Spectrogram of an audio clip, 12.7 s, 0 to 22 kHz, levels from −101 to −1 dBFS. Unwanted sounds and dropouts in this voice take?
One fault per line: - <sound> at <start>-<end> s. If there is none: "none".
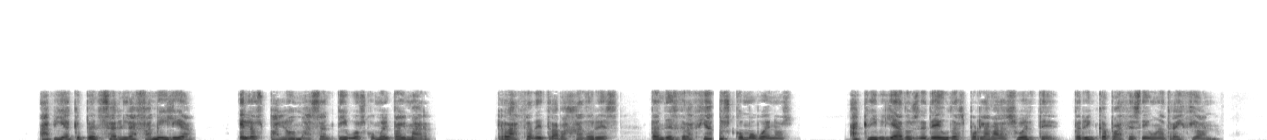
- dropout at 7.1-7.2 s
